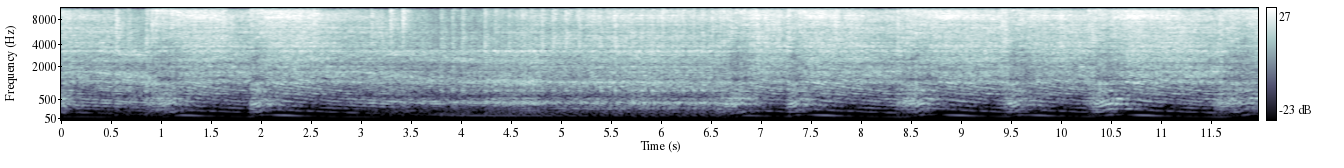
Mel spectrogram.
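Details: 2001 Honda CR125 two-stroke dirt bike, started after fix-up, choked: steady idle then clean revs with sharp throttle response, no misfire or knocking; running pretty darn good, normal.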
